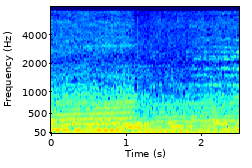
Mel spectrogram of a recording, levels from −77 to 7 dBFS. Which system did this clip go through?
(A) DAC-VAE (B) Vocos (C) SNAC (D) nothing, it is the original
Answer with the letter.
D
